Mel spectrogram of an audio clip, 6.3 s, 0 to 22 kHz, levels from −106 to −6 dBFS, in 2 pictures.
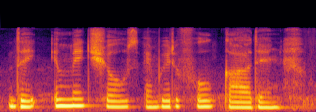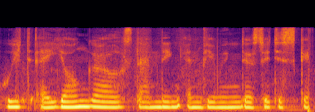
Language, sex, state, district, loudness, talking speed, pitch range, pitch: English, female, Nagaland, Dimapur, -15 LUFS, 150 wpm, 185-205 Hz, 195 Hz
